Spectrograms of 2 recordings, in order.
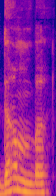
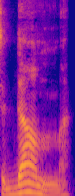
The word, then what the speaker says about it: dumb: They don't tell you to pronounce it. It's not Yeah. pronounced dumb, it's dumb.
